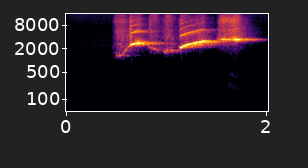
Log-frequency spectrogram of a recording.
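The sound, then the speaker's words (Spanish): A person whistles by mouth a short two-part family signal call, the one their father whistled on arriving, each phrase sliding upward in pitch and then holding, loud with no talking around it. “Y ese era el de la familia. Mi papá llegaba y chiflaba...”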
